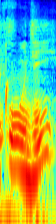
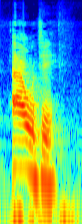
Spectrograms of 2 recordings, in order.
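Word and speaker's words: Audi: اسمها بورشا بورشه طيب والعربيه دي مش اودي هي اودي اودي اودي طيب العربيه دي بقى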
